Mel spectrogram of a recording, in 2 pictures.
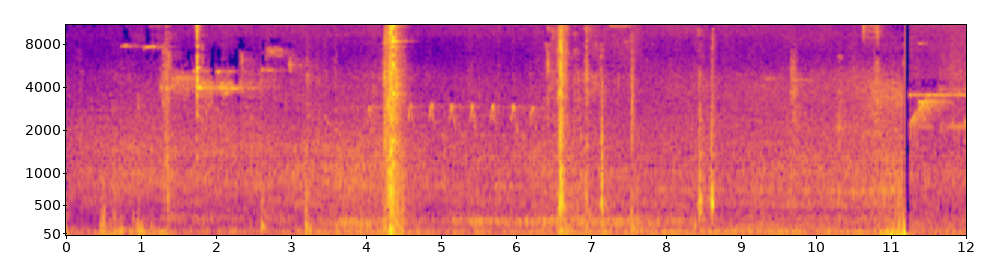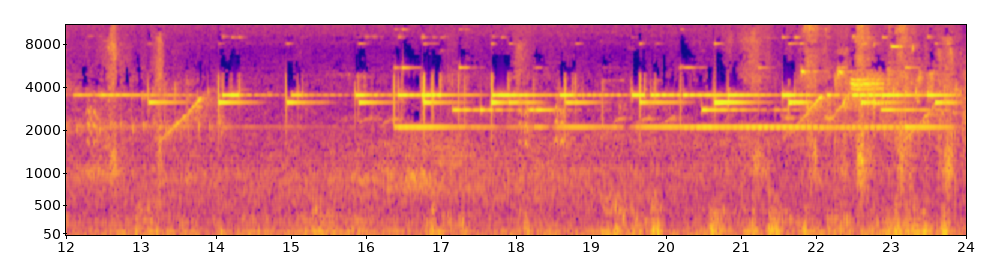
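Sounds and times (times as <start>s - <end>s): wind chimes ringing: 11.3s - 24.0s.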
